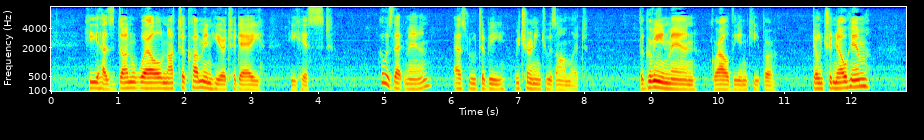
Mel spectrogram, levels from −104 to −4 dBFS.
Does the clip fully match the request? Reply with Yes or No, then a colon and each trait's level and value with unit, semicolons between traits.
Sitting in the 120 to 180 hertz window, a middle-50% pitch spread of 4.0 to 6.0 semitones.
No: medium, 140 Hz; average, 3.6 semitones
